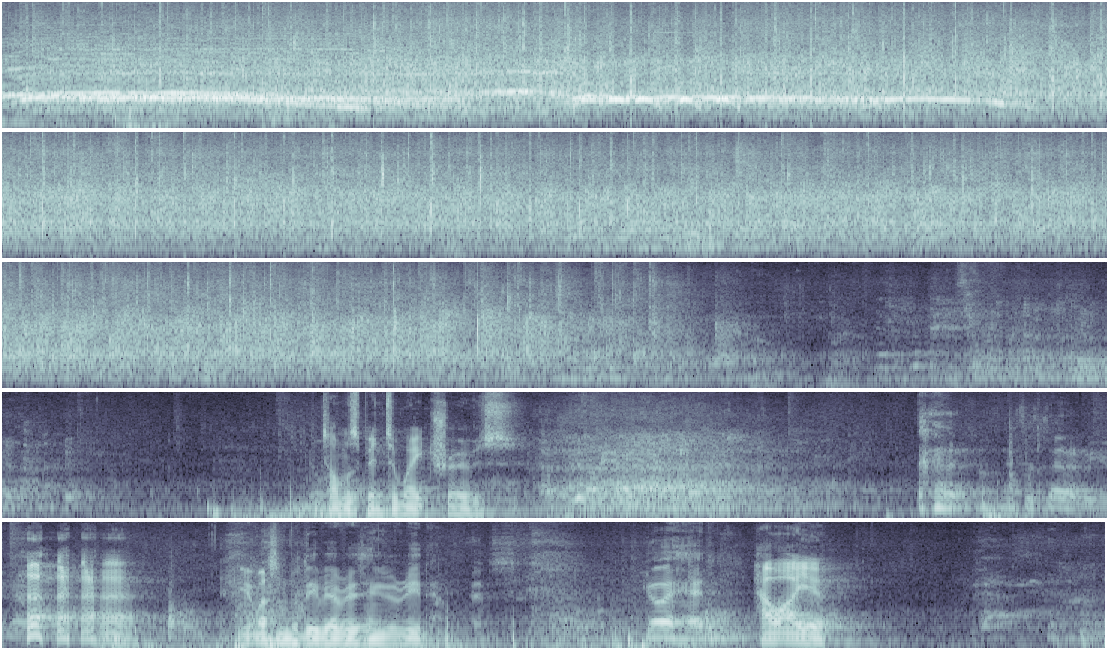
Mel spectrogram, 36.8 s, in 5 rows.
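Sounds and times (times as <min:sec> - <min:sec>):
whoops and high cheering: 0:00.0 - 0:07.0
crowd applauding: 0:00.0 - 0:19.6
laughter: 0:20.6 - 0:23.0, 0:25.6 - 0:30.6, 0:35.9 - 0:36.8
speech: 0:24.4 - 0:25.6, 0:29.0 - 0:30.5, 0:31.1 - 0:32.5, 0:33.8 - 0:35.1.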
